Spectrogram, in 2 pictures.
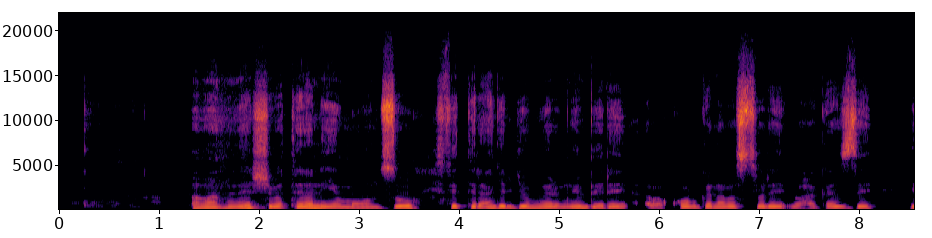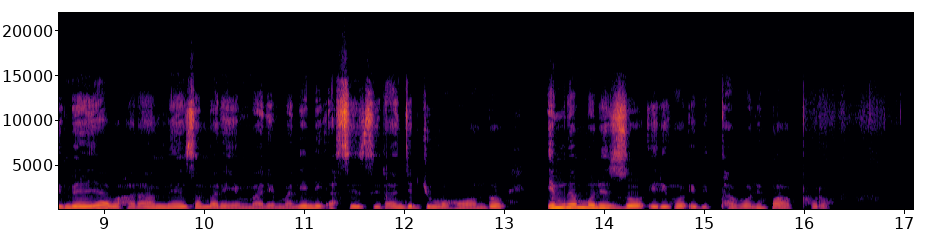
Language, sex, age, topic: Kinyarwanda, female, 25-35, health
